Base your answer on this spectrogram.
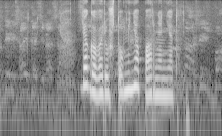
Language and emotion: Russian, sad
